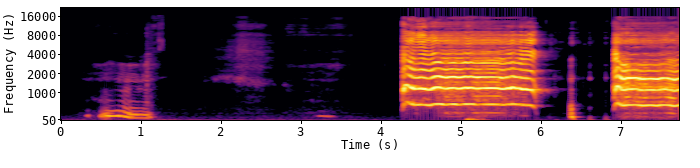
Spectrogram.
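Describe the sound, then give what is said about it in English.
A voice imitates slasher horror movie stings, the sudden kind John Carpenter calls the "cattle prod": a brief low groan, then a loud, shrill, sustained screech lasting over a second, a short click, and a second harsh screech that breaks off abruptly. “But those are some of the sort of stings you might hear.”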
